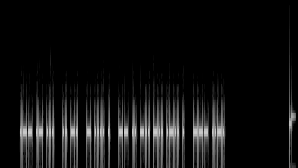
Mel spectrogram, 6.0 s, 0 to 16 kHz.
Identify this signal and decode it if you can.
Morse code, heard as a keyed tone, about 44 wpm, 700 Hz. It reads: WAS IN THE MIDDLE OF
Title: Sets of 5 Words Encore 45wpm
